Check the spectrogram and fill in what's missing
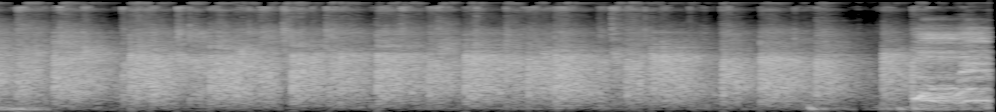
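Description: A church congregation breaks into sustained, dense applause, loud and close, with clapping running steadily through the full stretch and a brief lull near the end.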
